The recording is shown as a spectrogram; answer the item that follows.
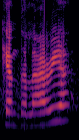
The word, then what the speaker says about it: Candelaria: Now, and part of this, your name again, but spell your name, pronounce it and spell your name. Yeah, my name is Candelaria.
